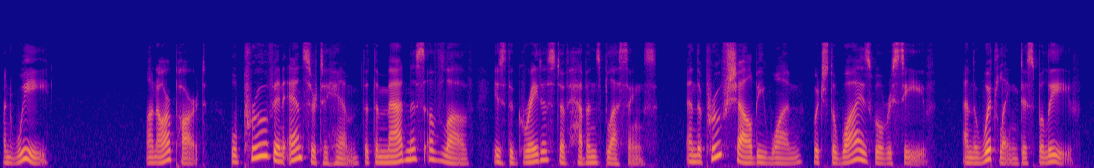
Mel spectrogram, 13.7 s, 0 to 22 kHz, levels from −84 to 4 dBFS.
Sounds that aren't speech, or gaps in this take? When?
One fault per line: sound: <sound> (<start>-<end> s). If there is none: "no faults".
no faults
